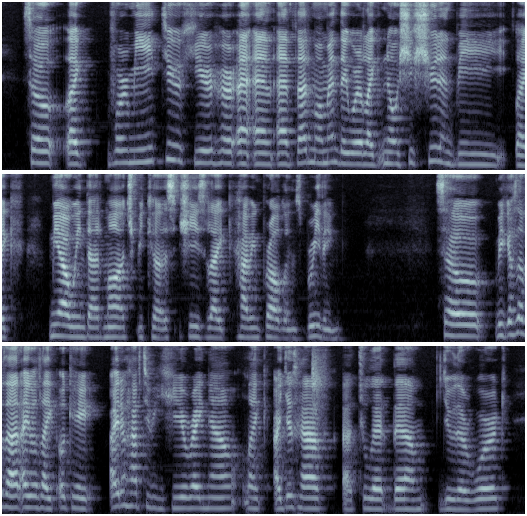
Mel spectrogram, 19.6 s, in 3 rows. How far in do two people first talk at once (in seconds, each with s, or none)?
none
